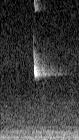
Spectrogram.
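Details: California towhee in Del Monte Forest, California, giving a single sharp, high, thin "tsip" note that drops quickly, over quiet background hiss.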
